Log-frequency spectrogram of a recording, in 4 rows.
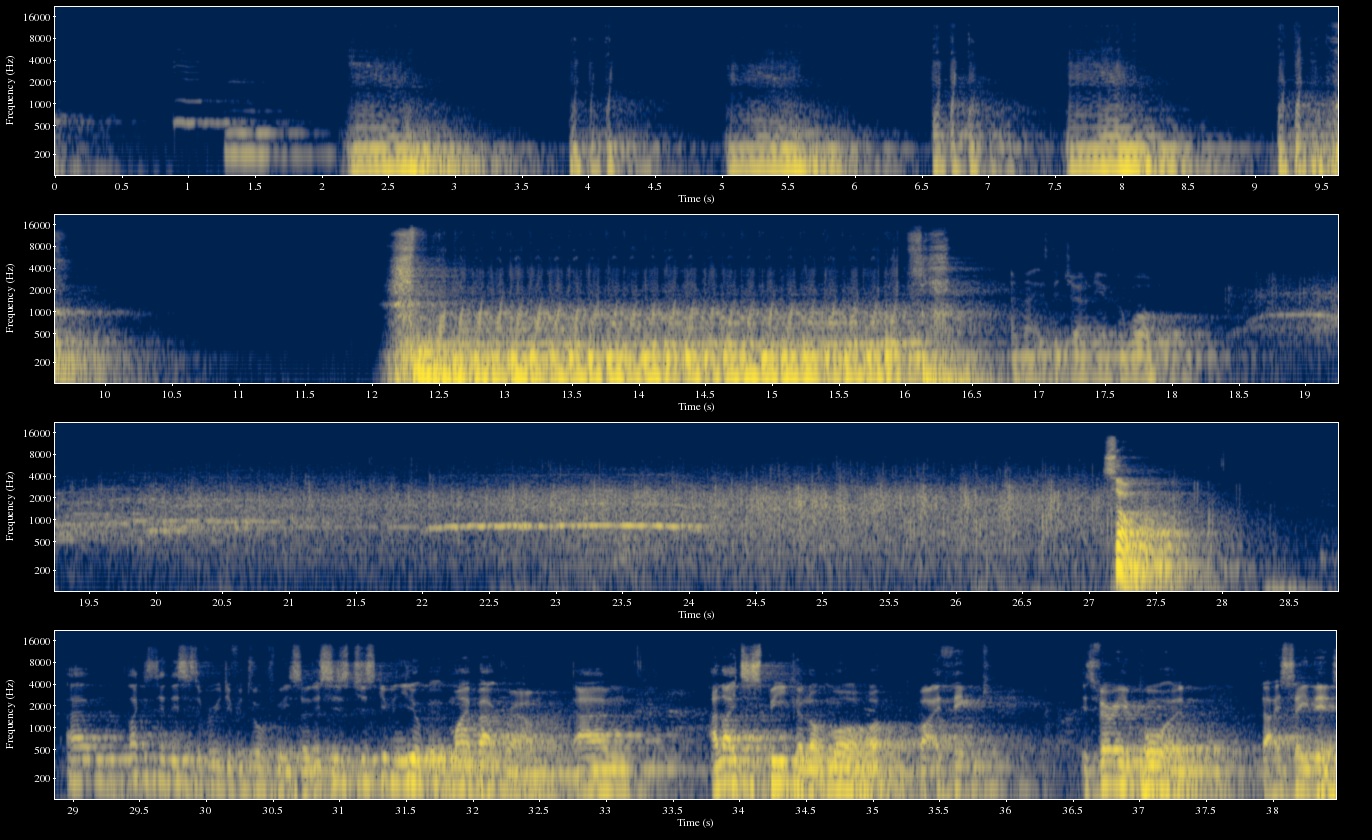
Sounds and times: Inside, large room or hall: 0.0 - 38.4
Beatboxing: 2.2 - 3.2, 3.8 - 6.0, 6.6 - 10.3, 12.1 - 17.0
Speech: 16.8 - 18.1, 27.1 - 27.7, 29.0 - 38.4.

